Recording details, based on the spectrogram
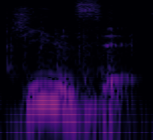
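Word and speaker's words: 人生: And so we can say, for example, maybe it drops right after the first syllable, like jinsei.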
